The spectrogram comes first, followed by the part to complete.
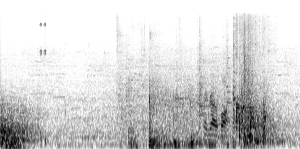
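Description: A short broadcast transition whoosh at the start, then a bowling ball rolling down the lane and striking pins about three seconds in. The shot is a split conversion attempt that leaves one pin standing.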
